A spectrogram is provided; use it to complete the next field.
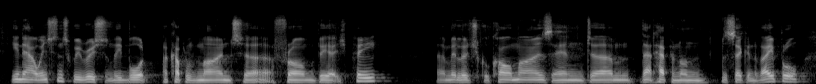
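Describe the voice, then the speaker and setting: With an Australian accent, a man talks at a fairly quick pace in a fairly low pitch over a quiet background. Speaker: mining company CEO, panelist. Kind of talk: panel discussion.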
